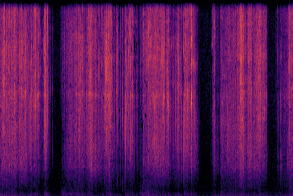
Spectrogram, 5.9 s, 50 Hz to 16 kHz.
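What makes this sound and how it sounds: Long chrome nails rake and pick through a pile of pink wooden mini clothespins resting on glitter fabric. Dense, bright clicking and clattering runs almost continuously, with short quiet breaks near 1, 4 and 5.5 seconds.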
